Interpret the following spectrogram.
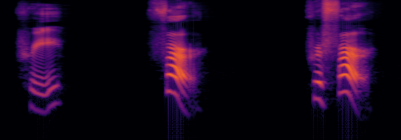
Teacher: The stress of this word is on fur.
